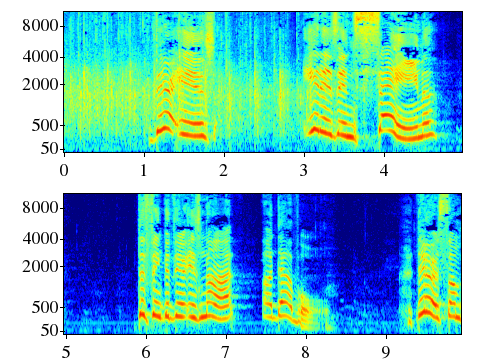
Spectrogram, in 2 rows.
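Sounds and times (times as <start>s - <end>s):
audience clapping hands: 0.0s - 3.8s
speech: 1.0s - 2.1s, 3.0s - 4.7s, 5.9s - 8.3s, 9.2s - 9.9s.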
